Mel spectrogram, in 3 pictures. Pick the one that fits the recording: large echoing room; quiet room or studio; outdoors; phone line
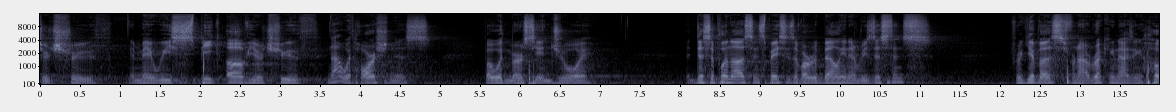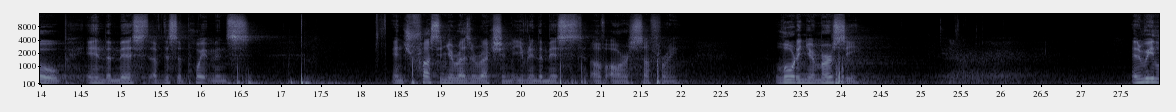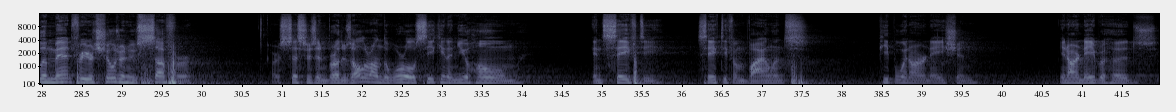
large echoing room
